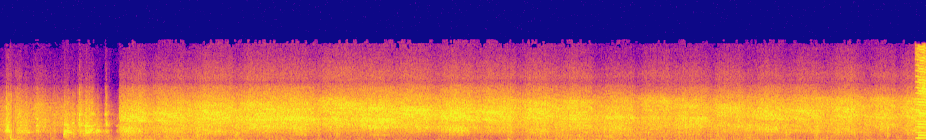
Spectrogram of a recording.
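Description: Steam locomotive running, with a steady hiss of steam. A few knocks come in the first second and a half, and a short rising tone breaks in right at the end.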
